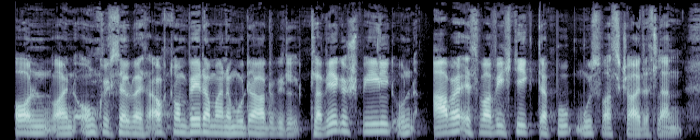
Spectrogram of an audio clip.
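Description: The voice, with vocal fry and ordinary pitch variation, moves at a fairly quick pace with hardly any pauses. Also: man, medium pitch for a man. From Palatinate, Germany (Neustadt an der Weinstraße). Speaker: orchestra tuba player. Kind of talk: casual interview. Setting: studio.

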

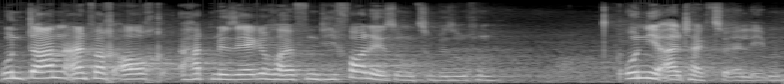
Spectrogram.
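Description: The speech moves at a fairly quick pace with big swings in loudness, and noticeable background noise runs underneath. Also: woman, fairly high pitch for a woman, ordinary pitch variation. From Baden-Württemberg, Tübingen. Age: 20s. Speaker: university student. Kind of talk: interview.

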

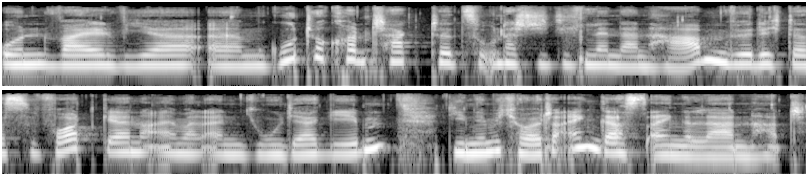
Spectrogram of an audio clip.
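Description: A woman speaks at a medium pitch and a fairly quick pace. Her voice is somewhat breathy, with ordinary pitch variation. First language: German. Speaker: podcast host, health management worker. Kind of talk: interview.

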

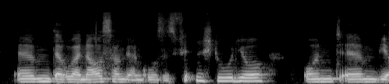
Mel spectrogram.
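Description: A man talks with ordinary pitch variation, keeping to a moderate pace. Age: 50s. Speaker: university sports director. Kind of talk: interview. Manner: frequent filler hesitations.

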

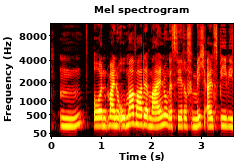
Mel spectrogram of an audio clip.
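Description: A woman talks with fairly even intonation. She has an ordinary speaking voice. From northern Germany (Oldenburg). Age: 20s. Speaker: interview guest sharing personal story. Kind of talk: personal testimony in interview.

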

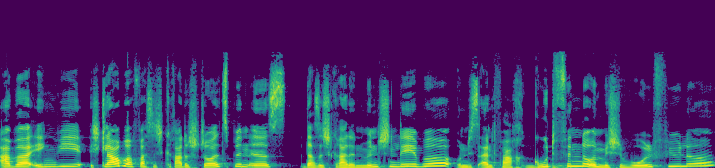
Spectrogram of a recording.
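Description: With hardly any pauses, a woman speaks at a high pitch with lively intonation. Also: moderate pace. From Germany, Frankfurt. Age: 20s. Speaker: podcast guest, engineer in insurance. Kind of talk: casual chat. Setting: studio. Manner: soft-spoken.

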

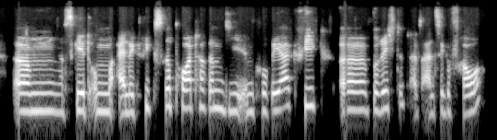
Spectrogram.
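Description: At a fairly slow pace and with fairly even intonation, the speech has a dry, close sound with no echo. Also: woman. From Ruhr area, Germany (Recklinghausen). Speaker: book blogger. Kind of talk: casual chat.

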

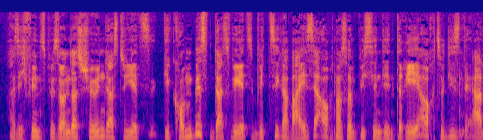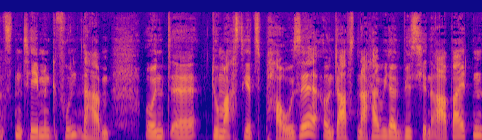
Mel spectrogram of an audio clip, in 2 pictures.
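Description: A man's unremarkable speaking voice, fairly high in pitch, with lively intonation at a moderate pace, in a very clean recording with a silent background and a dry, close sound with no echo. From Baden, Germany. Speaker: radio host. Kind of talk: casual interview. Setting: radio studio in theme park.

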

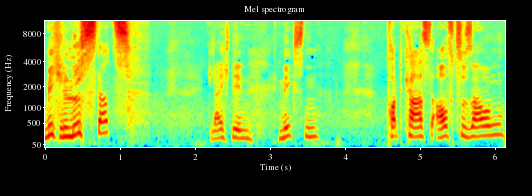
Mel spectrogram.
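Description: A man's high, dark and mellow voice at a very slow pace, with long, frequent pauses, ordinary pitch variation, and a dry, close sound with no echo. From Germany, rural village. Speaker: podcast host, founder and former radio presenter. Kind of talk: solo podcast monologue. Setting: outdoors in a forest. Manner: casual, many filler words.

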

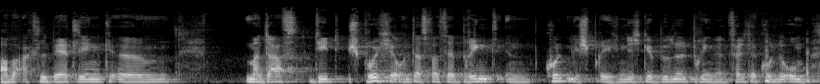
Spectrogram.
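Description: A man speaks at a fairly slow pace in a medium pitch, his intonation monotone and flat, with noticeable background noise. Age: 60s. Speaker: financial broker. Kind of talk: interview. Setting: broker's office.

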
